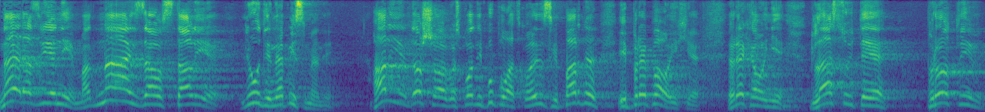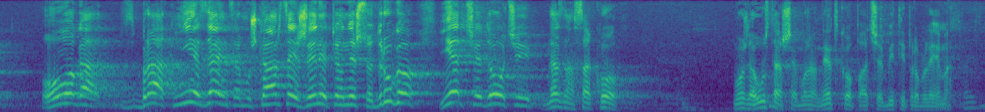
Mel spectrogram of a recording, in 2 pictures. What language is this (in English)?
Croatian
